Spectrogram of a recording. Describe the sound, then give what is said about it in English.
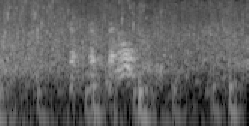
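A handful of short, nasal clucks from chickens in the video game Minecraft come in quick succession over a steady background hiss, then fade, leaving only the ambient noise. The calls sound fairly quiet. “Oh, and then the chickens.”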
